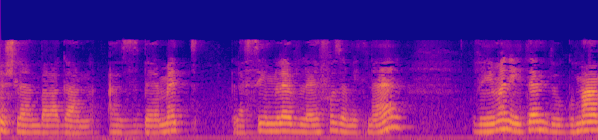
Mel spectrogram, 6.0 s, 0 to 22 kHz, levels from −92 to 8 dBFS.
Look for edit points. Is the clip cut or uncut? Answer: cut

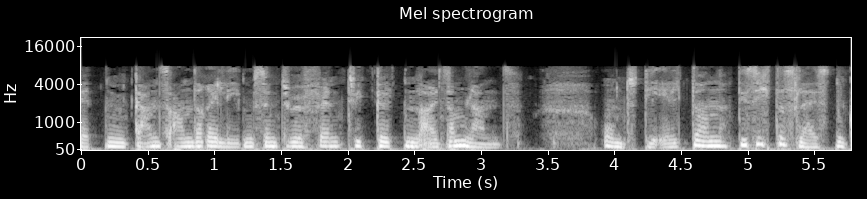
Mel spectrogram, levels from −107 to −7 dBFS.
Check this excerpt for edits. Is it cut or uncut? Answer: uncut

